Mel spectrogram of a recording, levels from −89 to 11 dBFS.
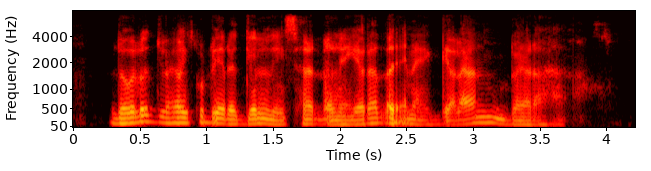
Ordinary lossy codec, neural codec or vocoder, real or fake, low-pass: none; codec, 24 kHz, 1.5 kbps, HILCodec; fake; 7.2 kHz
